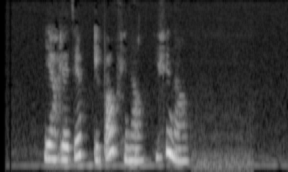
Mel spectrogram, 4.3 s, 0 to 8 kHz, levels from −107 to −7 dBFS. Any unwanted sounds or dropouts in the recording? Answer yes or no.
no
